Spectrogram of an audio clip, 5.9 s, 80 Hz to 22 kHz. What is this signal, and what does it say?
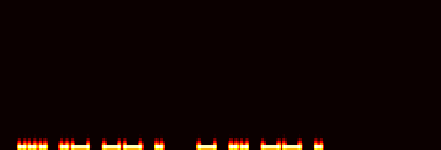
Morse code, heard as a keyed tone, about 17 wpm, 700 Hz. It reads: SAME TIME
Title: Sets of 5 Words Encore2 17wpm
